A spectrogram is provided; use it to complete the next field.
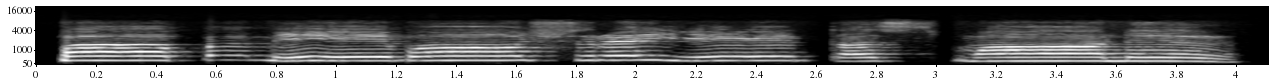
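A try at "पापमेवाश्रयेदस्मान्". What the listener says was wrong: Dasman, not ta. Dasman, dakara.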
